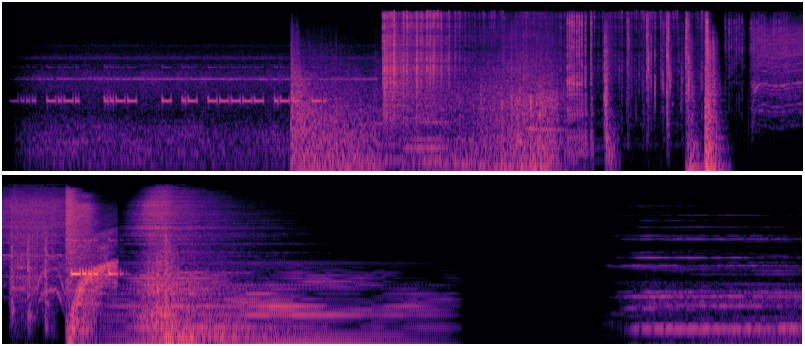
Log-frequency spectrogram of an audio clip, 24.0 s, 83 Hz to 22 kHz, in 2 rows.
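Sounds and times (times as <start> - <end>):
loud rushing noise: 5.7 - 8.5.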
